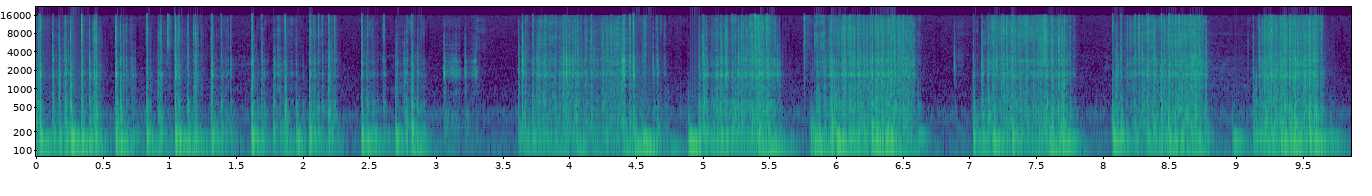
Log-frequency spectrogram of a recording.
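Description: Long nails scratch along the weave of a hollow, woven seagrass basket made of natural fiber. Quick, ticking scratches come first, then longer rasping strokes with short pauses between them. The sound is dry and papery with a heavy low, hollow body.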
